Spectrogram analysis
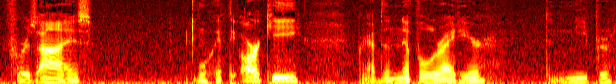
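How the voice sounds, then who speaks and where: A man with a cold and a slightly nasal voice, walking through a software tutorial in a relaxed, rambling way, thinking aloud at his computer. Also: fairly low pitch, unhurried, slight background noise. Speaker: tutorial creator.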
